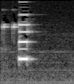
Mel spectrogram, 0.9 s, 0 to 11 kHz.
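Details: Alaris 8015 PC unit (brain of the infusion pump system) giving a brief chirp then a short electronic beep, its normal keypad tone while the clinical settings configuration menu is navigated.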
